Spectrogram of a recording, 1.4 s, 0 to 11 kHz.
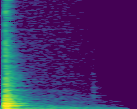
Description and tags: oeuf.pose.bois 01
crack, organic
